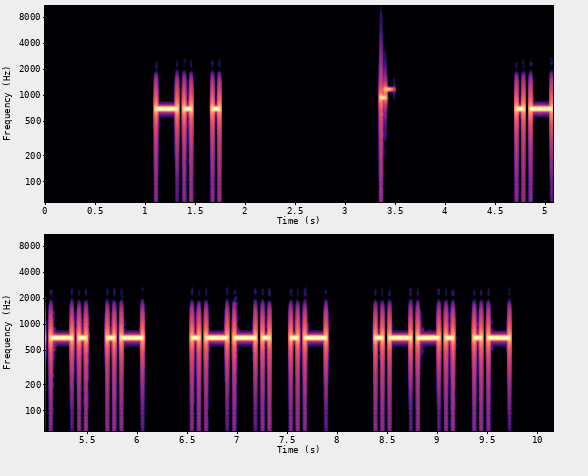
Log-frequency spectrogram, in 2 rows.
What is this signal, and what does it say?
Morse code, heard as a keyed tone, about 17 wpm, 700 Hz. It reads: NE PA PA PA
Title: US States Repeated 3x 17wpm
